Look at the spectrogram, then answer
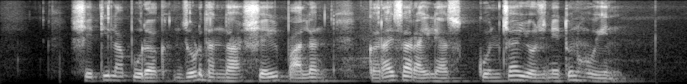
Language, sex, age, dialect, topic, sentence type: Marathi, male, 18-24, Varhadi, agriculture, question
